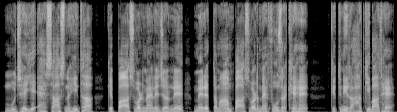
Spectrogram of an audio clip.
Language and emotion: Urdu, surprised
